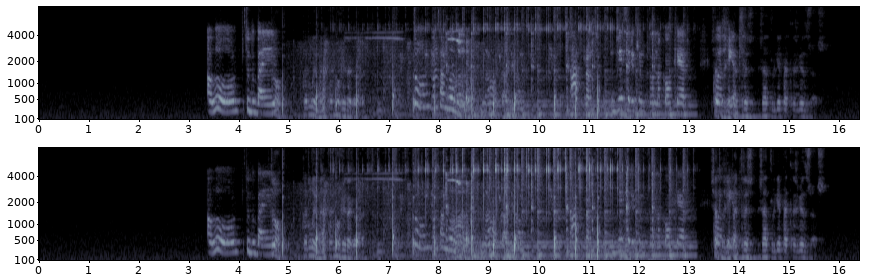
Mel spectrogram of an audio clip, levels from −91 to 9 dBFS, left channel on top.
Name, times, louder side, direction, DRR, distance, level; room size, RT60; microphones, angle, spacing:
voice 1, 3.4-4.8 7.5-8.6 10.6-13.0 13.5-14.0, left 5 dB, 65° left, 1.1 m, -40 dB
sound 1, 4.8-4.9 5.5-13.1, right 10 dB, 90° right, 0.7 m, -35 dB
sound 2, 4.9-10.4, left 1 dB, ahead, 0.8 m, -47 dB
voice 2, 5.3-6.6 8.2-9.7 11.7-11.8 13.4-15.7, right 2 dB, 55° right, 1.2 m, -46 dB
sound 3, 7.5-12.7, right 4 dB, 35° right, 1.4 m, -47 dB
20.0 x 13.5 x 3.9 m
head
